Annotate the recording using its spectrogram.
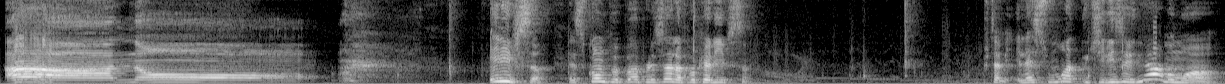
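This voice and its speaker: A man's voice: sits high, expressive, moderate pace, long pauses, fairly bright tone, a little hiss or hum. A young man doing casual commentary while playing a game, getting worked up, pleading with and swearing at a boss. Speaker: let's play gamer. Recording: game music behind the voice.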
